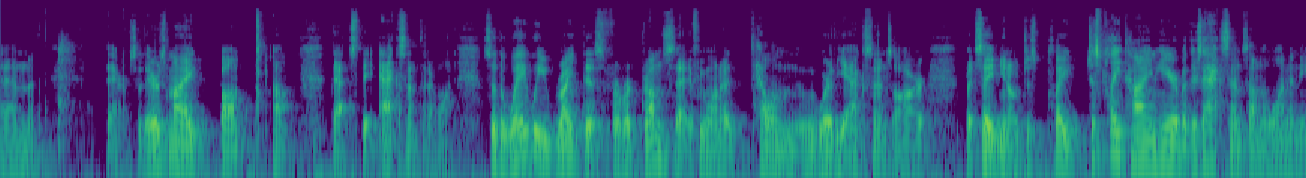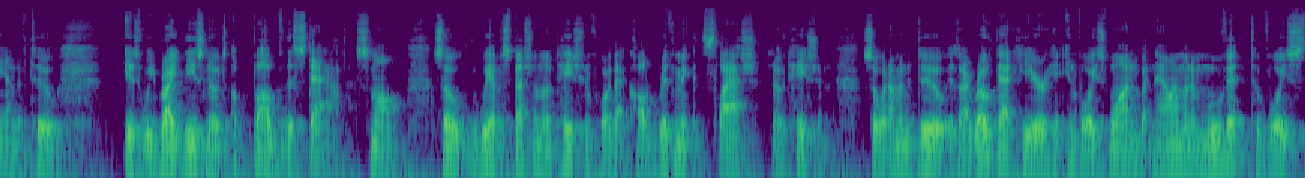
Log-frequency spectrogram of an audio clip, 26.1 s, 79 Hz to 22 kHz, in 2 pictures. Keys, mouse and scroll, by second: 0.3 0, 1.1 Escape.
